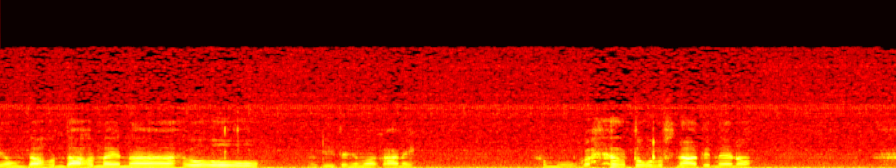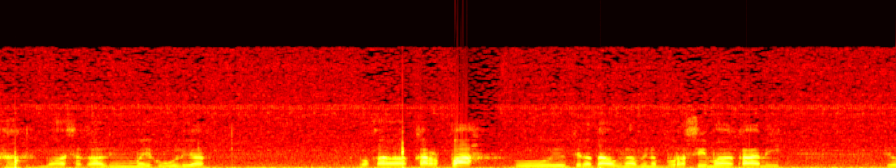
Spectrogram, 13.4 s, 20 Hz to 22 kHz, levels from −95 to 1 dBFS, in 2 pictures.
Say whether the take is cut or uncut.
uncut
